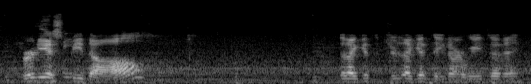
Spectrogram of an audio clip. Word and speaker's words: Spidahl: Well, we're going to end, and what we're going to say is Byrdia Spidahl. Spidahl. I did pronounce it correct. Byrdia Spidahl.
